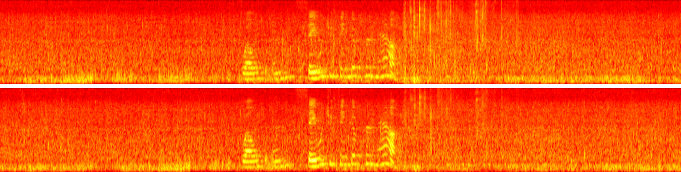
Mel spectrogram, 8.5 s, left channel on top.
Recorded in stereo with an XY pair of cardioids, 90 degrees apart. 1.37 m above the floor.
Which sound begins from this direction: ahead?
A woman speaking, at 3.0 s.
